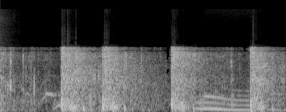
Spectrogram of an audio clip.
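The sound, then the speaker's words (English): Four sharp gunshot bangs go off during a police confrontation that followed a taser struggle. The shots are loud and irregularly spaced, with a brief voice heard between them. “Shots fired!”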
